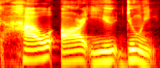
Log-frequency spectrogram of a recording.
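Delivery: very slow, every word separate; careful textbook enunciation. Shown as a demonstration. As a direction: spell out each word slowly, no reductions. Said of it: "you're gonna go like".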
